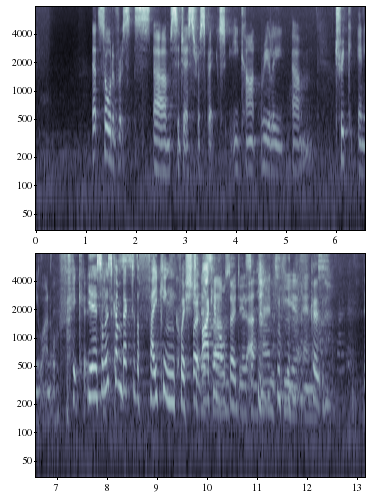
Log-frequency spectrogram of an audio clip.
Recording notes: In the closing plenary session of the 2019 National Children's Bioethics Conference.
